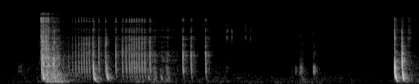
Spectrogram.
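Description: Fingers tap lightly on a glass touchscreen.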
